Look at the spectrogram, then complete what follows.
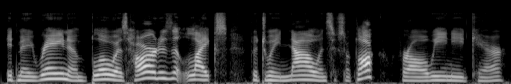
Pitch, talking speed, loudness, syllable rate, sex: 205 Hz, 235 wpm, -17 LUFS, 4.9 syllables/s, female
